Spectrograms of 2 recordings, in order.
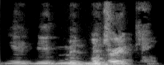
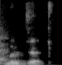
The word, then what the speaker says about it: Mudryk: Mudryk. Yeah. – Mudryk.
